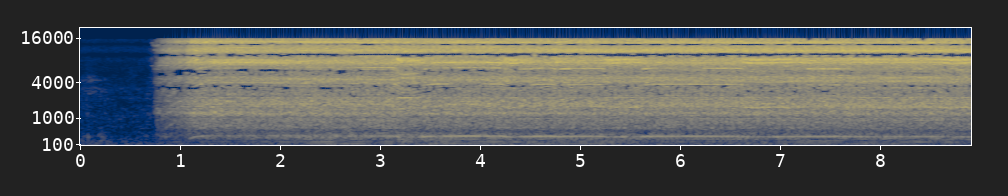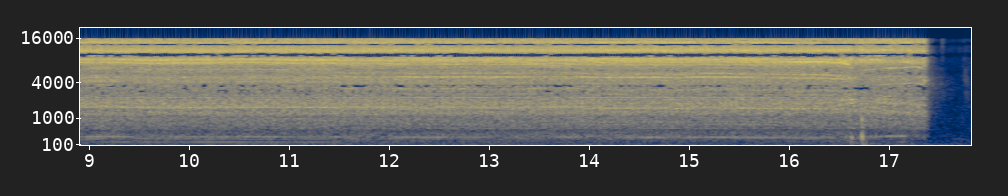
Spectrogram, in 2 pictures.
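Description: Ryobi cordless drill boring a 3/8-inch hole through a solid wood door, its motor running steadily under load. It starts about a second in and cuts off suddenly near the end.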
